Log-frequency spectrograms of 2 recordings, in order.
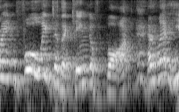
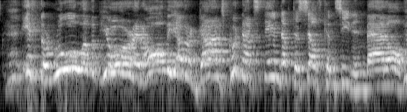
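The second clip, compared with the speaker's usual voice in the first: scornful ambassador; 6 semitones higher than usual. Acted. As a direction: sneer down at a lone woman. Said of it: "And the ambassador said".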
